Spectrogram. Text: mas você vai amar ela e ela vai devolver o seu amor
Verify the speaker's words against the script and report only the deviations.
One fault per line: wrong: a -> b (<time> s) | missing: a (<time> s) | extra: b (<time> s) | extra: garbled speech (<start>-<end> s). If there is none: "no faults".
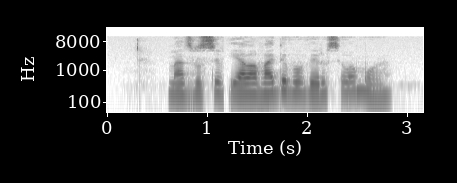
missing: vai amar ela (1.1 s)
